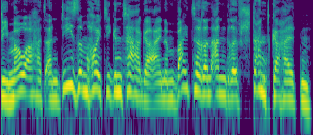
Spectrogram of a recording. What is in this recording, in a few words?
victory, de; cookierunwiki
